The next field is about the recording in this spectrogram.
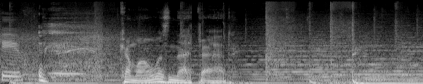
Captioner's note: laughs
